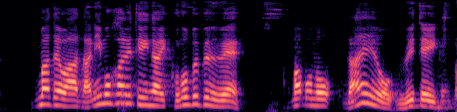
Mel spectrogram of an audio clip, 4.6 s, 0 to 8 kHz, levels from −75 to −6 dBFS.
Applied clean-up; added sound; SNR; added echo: neural mask model DeepFilterNet 3.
